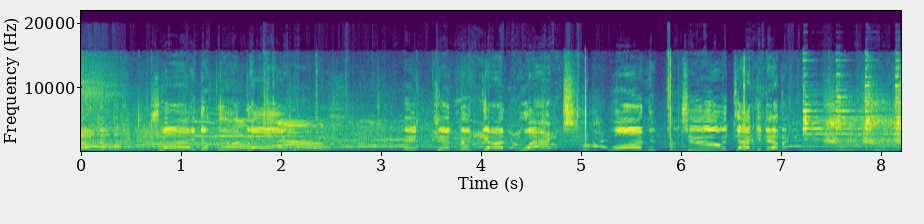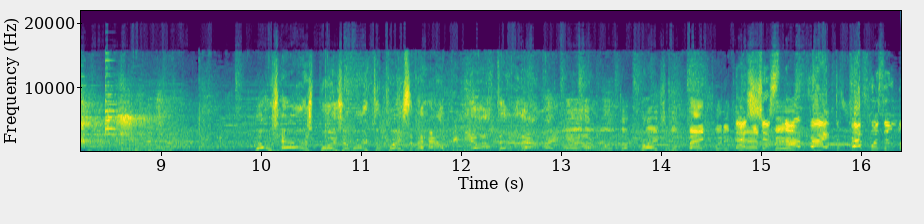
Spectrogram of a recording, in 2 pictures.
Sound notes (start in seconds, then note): 7.1 bell ringing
